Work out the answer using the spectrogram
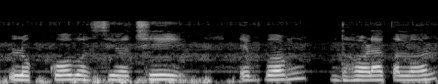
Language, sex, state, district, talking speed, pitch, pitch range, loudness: Odia, female, Odisha, Khordha, 95 wpm, 210 Hz, 200-220 Hz, -15 LUFS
